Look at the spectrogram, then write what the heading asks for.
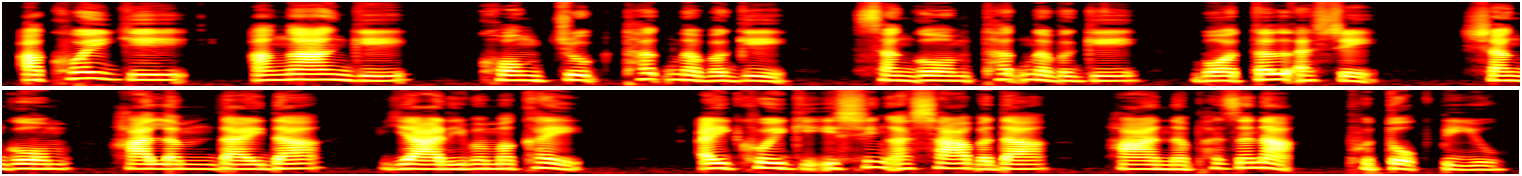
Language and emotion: Manipuri, neutral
